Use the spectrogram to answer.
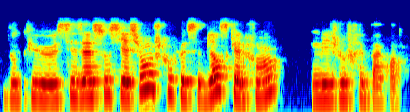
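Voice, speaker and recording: A woman's voice: fairly high pitch, a little fast. A woman speaking as a guest in a casual live interview, joining remotely. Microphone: remote video call. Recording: slightly dull remote call sound.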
